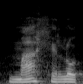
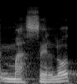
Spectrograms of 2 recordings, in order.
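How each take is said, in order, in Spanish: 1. La consonante del medio es un sonido parecido a la g. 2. La consonante del medio es un sonido s. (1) "pero es Magelot, o sea, más o menos así se pronuncia" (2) "se nos escribe Maselot"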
